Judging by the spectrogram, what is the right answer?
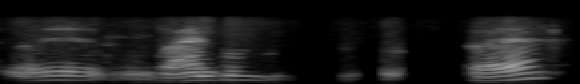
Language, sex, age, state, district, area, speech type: Assamese, male, 60+, Assam, Dibrugarh, rural, conversation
